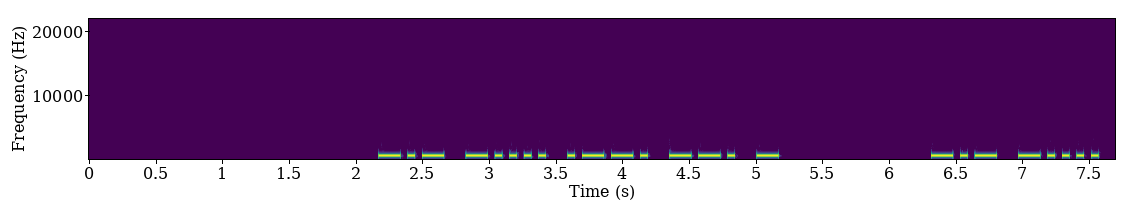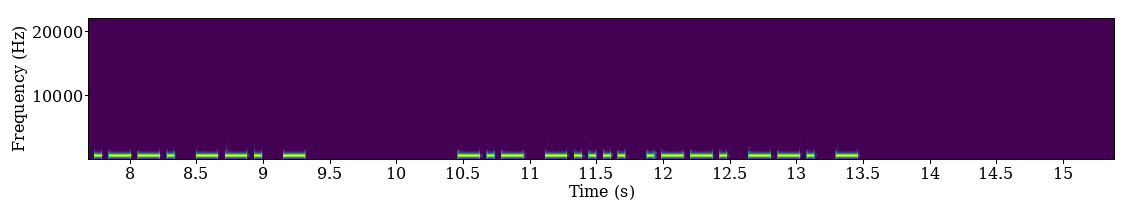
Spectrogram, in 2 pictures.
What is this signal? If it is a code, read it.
Morse code, heard as a keyed tone, about 21 wpm, 700 Hz. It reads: K6PGT K6PGT K6PGT
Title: USA Call Signs - 5 Characters - Repeated 3x - 22wpm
